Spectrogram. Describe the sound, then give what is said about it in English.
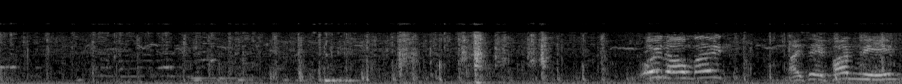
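Hooves clip-clop in an irregular rhythm as a horse-drawn carriage draws near in a driveway, with a busy background and voices rising over the clatter toward the end. “I can see the carriage in the driveway now.”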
